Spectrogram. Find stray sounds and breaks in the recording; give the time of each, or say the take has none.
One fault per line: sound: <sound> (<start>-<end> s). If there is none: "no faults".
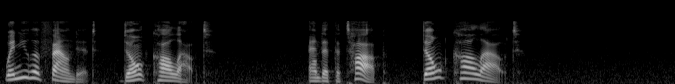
no faults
